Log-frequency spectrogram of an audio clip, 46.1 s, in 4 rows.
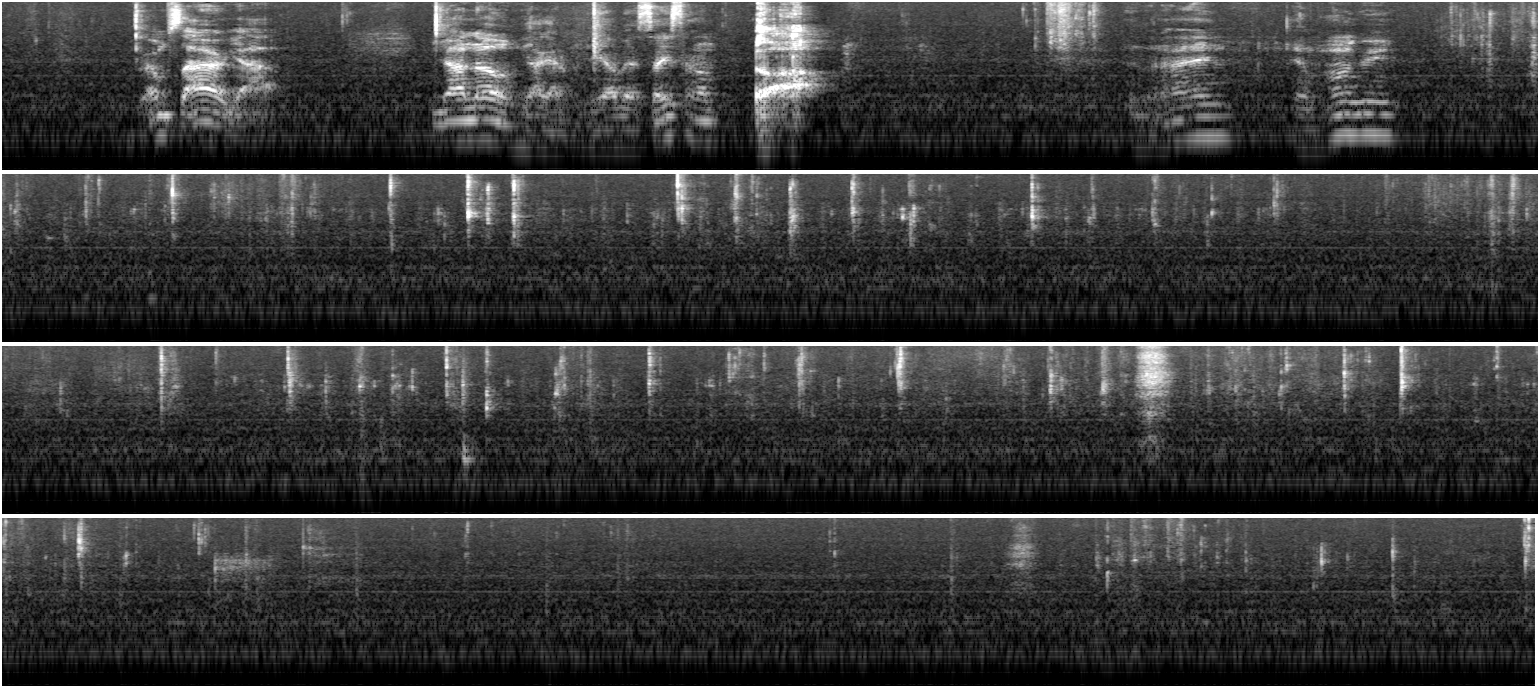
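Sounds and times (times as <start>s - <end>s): faint steady hum: 0.0s - 46.0s
person chewing corn: 10.8s - 37.1s, 42.7s - 46.0s.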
